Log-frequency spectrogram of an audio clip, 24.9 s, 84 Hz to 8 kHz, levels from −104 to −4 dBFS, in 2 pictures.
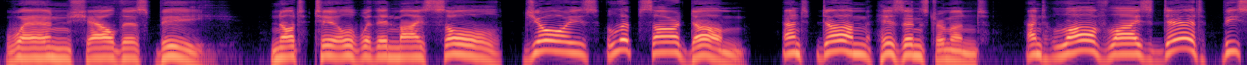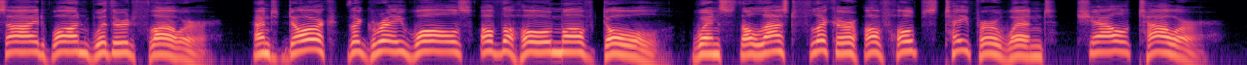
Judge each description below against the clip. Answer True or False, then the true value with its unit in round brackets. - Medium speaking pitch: True (180 Hz)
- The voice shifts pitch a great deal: True (6.3 semitones)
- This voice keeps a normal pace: False (110 wpm)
